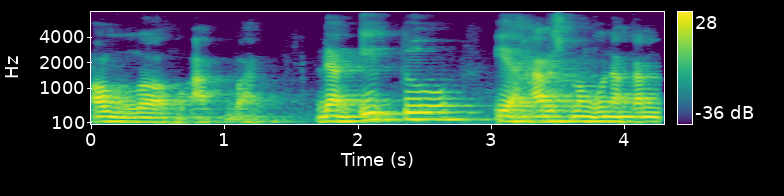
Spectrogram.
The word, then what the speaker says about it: Allahu Akbar: salat mengucapkan allahul Akbar kalau bacanya allahul Akbar ada Alif lamnya kan mestinya Allahu akbar begitu sekarang ada yang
